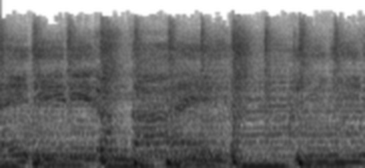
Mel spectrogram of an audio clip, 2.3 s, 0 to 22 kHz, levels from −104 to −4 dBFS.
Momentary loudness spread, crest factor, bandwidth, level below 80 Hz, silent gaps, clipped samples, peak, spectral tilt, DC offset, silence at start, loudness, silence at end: 3 LU; 16 dB; 16 kHz; -24 dBFS; none; under 0.1%; 0 dBFS; -3 dB/octave; under 0.1%; 0 s; -16 LUFS; 0 s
